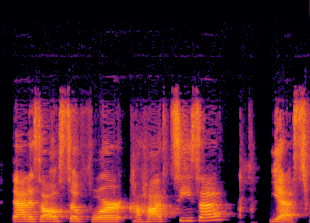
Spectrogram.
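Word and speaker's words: Khatieza: your daughter as well yes i'm going to pronounce her name properly kahatsi it is a k-h-a-t-i-e-z-a okay thank you she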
